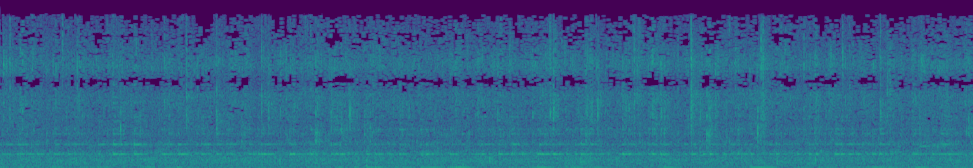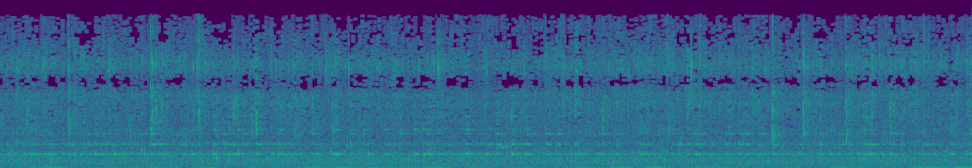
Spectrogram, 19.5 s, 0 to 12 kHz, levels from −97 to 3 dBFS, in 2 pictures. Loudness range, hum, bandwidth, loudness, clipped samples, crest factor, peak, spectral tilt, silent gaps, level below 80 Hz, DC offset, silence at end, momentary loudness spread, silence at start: 1 LU; none; 11.5 kHz; -37 LUFS; under 0.1%; 26 dB; -14 dBFS; -2 dB/octave; none; -58 dBFS; under 0.1%; 0 s; 2 LU; 0 s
